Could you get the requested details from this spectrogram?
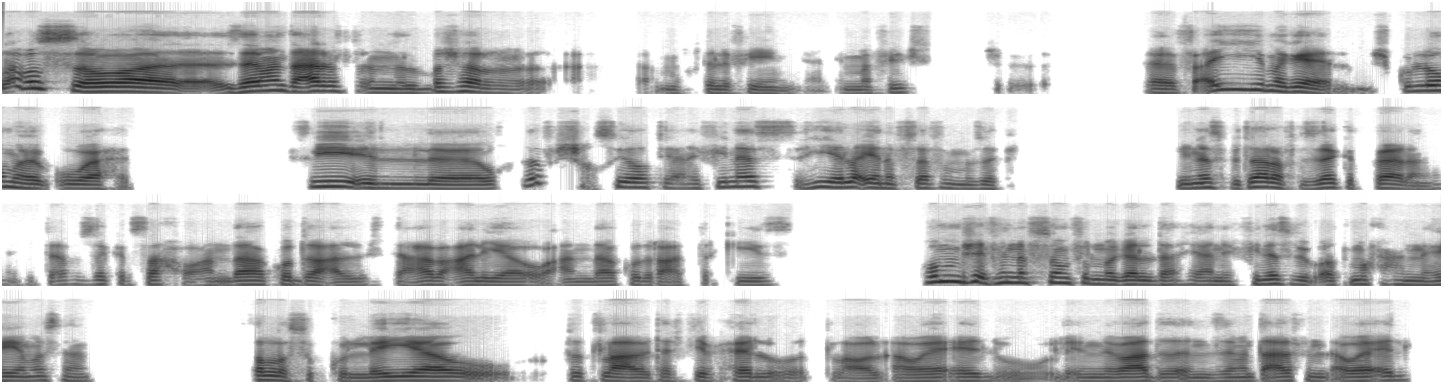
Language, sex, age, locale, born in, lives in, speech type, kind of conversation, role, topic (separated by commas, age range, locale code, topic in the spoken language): Arabic, male, 20-24, ar-EG, Egypt, Egypt, conversation, podcast, guest, إزاي بتوازن بين الدراسة وحياتك اليومية؟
